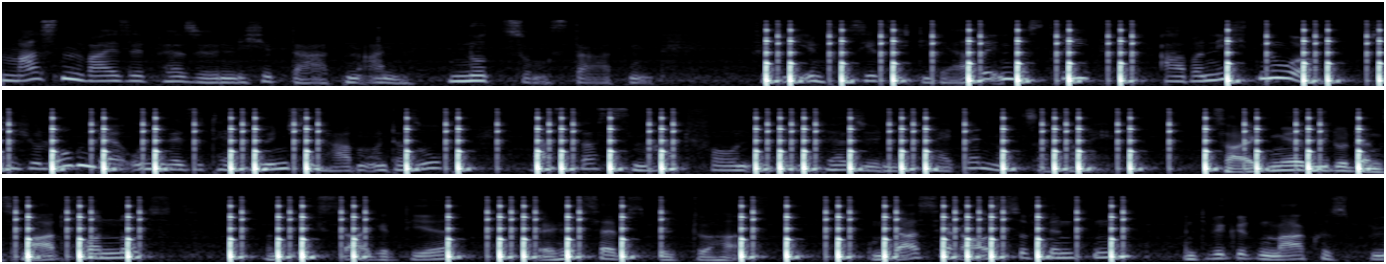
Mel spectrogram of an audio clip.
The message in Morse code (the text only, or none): JEG TROR MIN SKYGGE ER DET ENESTE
